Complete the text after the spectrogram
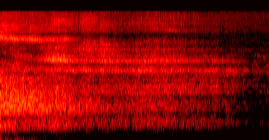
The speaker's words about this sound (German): Und wieder lange ausatmen.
